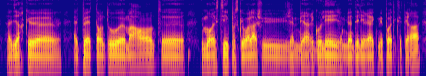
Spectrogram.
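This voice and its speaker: A man speaks with a very deep, low pitch and monotone, flat intonation. The sound is dry and close, with no echo. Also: moderate pace. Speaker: rapper. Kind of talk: interview. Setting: studio. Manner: halting, many fillers.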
